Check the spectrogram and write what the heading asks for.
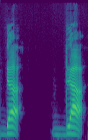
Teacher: we can have airflow be obstructed at the alveolar Ridge right in front of the teeth so duh duh feel where that tongue goes at the roof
